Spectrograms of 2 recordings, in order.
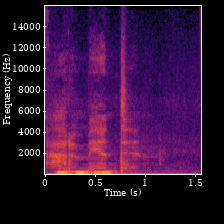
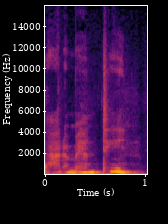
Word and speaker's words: adamantine: for sure all right the last word is adamantin it can also be pronounced adamantine both are fine adamantine is an adjective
